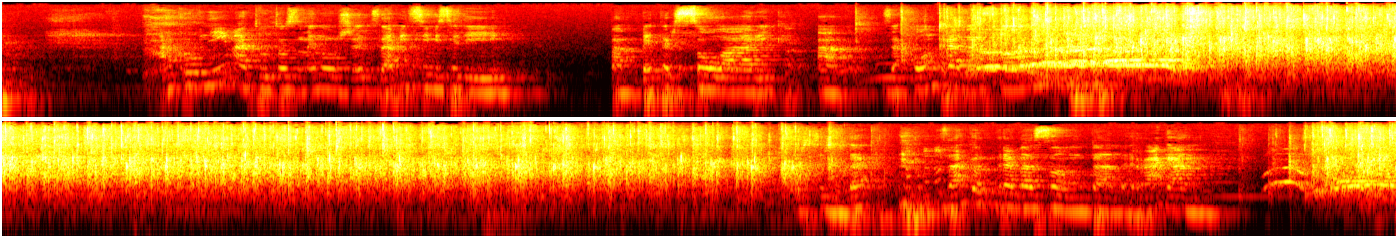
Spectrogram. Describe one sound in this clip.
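A young woman speaks calmly into a microphone, heard over loudspeakers in an echoing hall.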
